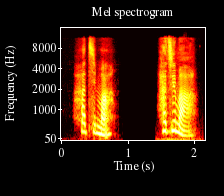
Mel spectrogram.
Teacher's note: 말을 길게 끌지 말고 짧게 내려요.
